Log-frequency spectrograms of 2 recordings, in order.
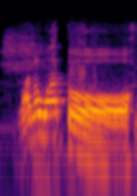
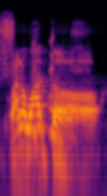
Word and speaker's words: Guanajuato: I don't know if I pronounced that right. – Guanajuato. – G U A N A J U A T O. – Guanajuato.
